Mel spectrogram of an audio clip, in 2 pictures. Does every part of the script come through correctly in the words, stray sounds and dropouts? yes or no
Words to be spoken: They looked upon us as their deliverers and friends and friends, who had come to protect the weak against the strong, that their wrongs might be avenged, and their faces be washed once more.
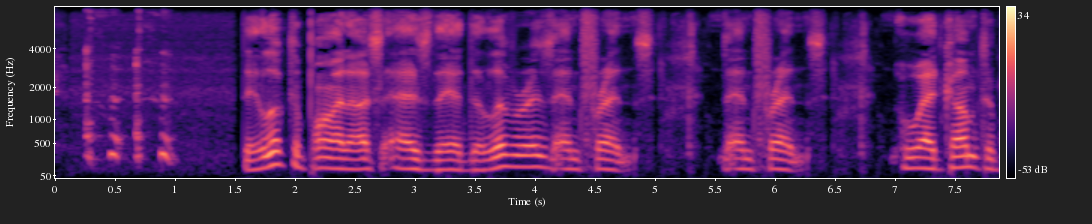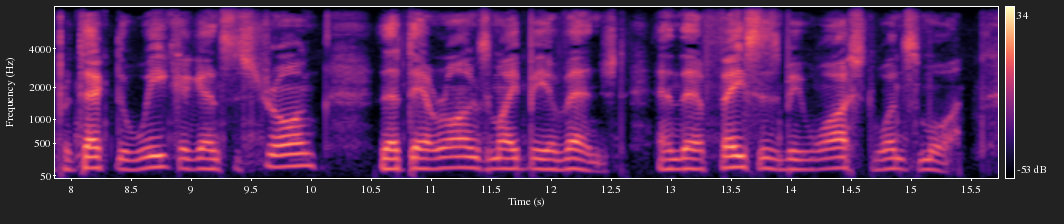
no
